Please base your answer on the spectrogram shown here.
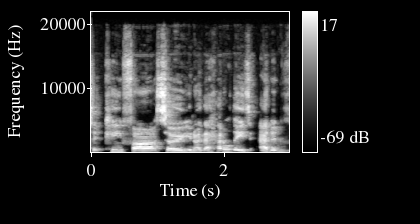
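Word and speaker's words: kefir: make some other things um I think you pronounce it kefa so you know they had all these added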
